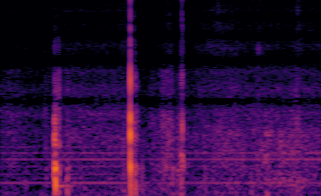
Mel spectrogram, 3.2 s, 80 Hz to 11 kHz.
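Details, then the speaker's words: Lennox upstairs heat pump with 5 kW heat, blower not coming on at yellow fan speed: the ice cube relay clicks, then only the faint steady hum of the heater, with no fan rush; the blower relay contacts have failed on both sides. "So there, we just got a click. Right there's a heater and no blower. you can hear the hum of the heater back there. So that set of contacts has malfunctioned also."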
